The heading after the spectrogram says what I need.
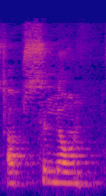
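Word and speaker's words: upsilon: इसकी प्रोनाउंसिएशन होती है अपसिलोन।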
